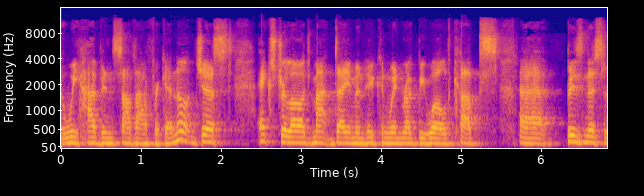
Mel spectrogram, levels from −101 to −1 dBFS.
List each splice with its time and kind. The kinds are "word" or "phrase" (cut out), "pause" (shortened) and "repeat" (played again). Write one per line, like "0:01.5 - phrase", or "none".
0:02.4 - word
0:03.1 - word
0:05.7 - word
